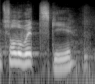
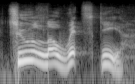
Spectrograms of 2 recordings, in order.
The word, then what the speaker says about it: Tulowitzki: Troy Tulowitzki. Now, again, luckily Baseball Reference has the pronunciation Tulowitzki.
